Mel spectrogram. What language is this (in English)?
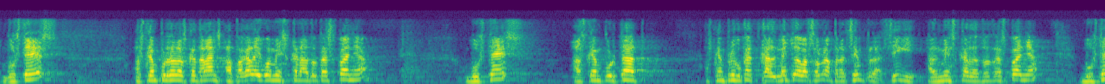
Catalan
